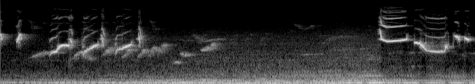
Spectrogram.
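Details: Orange-headed thrush singing ngeplong: bright, varied whistled phrases with rising and falling slurs. A brief pause filled with faint distant calls, then a fresh burst of loud swooping notes, over steady low hum.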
